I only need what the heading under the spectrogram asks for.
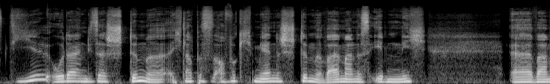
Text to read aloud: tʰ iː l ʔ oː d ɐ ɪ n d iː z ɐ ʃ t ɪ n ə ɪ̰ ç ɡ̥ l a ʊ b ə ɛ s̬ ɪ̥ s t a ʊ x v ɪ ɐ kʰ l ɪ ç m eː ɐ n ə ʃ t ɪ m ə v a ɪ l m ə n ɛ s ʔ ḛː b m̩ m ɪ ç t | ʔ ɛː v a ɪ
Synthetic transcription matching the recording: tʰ iː l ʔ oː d ɐ ɪ n d iː z ɐ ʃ t ɪ m ə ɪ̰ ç ɡ̥ l a ʊ b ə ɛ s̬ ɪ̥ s t a ʊ x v ɪ ɐ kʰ l ɪ ç m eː ɐ n ə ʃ t ɪ m ə v a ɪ l m a n ɛ s ʔ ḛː b m̩ n ɪ ç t | ʔ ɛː v a ɪ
